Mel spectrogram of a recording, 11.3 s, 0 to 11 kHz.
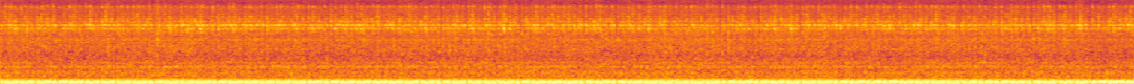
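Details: Land Rover Discovery 1 3.9 V8, first start after about 18 months standing, oil pressure primed first: deep, loud, steady idle rumble with nothing muffling it, because the centre exhaust silencer pipe is missing.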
